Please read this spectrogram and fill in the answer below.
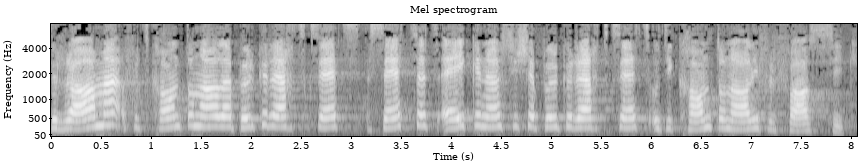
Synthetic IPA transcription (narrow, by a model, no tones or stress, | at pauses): d̪̥ərːɑːməfyɾt͡skʰɑnt̪onɑːləb̥ʏɾɡəɾæχt͡sksɛt͡s | sɛt͡sət͡sɛɪɡ̥enœsiʃəb̥ʏɾɡəɾːæχt͡sksɛt͡sud̥ikʰɑnt̪onɑːlifəɾfɑsik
